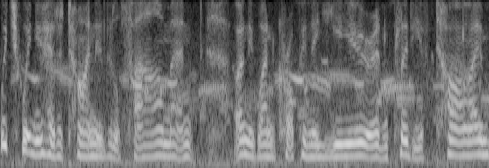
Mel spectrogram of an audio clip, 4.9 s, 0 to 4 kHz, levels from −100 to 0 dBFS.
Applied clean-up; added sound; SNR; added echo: none; none; none; none.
